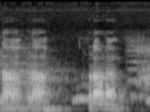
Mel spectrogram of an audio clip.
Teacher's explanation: जिनके उच्चारण में जीवा की नोक झटके से गिर जाती है तो वह उत्क्षिप्त या फेंका हुआ ध्वनि कहलाती।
